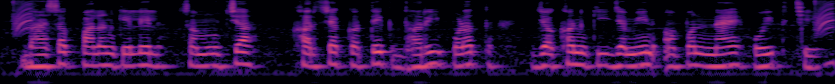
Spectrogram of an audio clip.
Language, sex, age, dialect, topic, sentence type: Maithili, female, 18-24, Southern/Standard, agriculture, question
